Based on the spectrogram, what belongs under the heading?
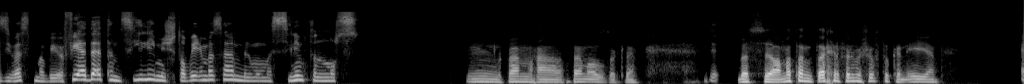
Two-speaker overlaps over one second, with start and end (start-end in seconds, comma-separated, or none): none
